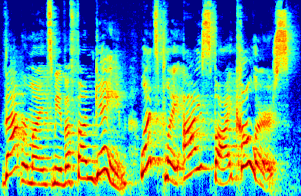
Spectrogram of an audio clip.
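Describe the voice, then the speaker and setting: Storybook boy leaf, friendly and upbeat, lively pitch; woman reader puts him on. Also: slow pace, roomy sound, heavily acted. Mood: playful. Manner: upbeat, game-loving.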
